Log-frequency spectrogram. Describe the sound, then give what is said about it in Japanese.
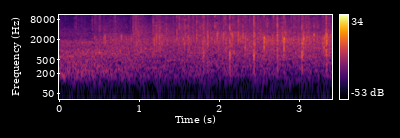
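Audience applause at a sing-along concert event, dense clapping from many hands that holds steady and grows a little sharper and more uneven toward the end. “ここで拍手が来るって書いてありますが”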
